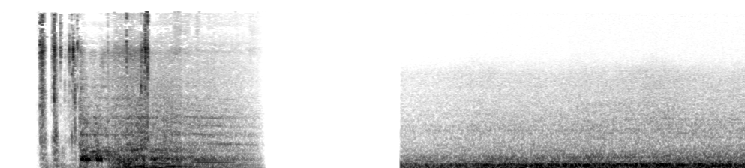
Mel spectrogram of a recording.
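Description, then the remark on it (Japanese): Keys jangle and a car engine turns over, then after a brief pause a steady low engine and road rumble continues as the car drives on, moving further away from home, even, with no voices. “ほーら、どんどん家から離れていく。”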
